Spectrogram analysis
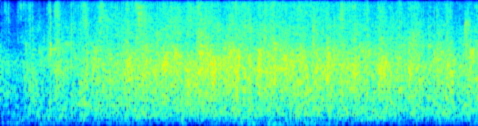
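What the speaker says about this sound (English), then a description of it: "Applause for Dad." Warm, sustained applause from a large audience at a university commemoration day event, a dense even wash of clapping that swells in after a moment and holds steady.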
